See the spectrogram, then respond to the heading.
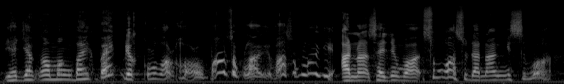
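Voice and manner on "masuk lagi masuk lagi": rising repeat. Real, not acted.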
